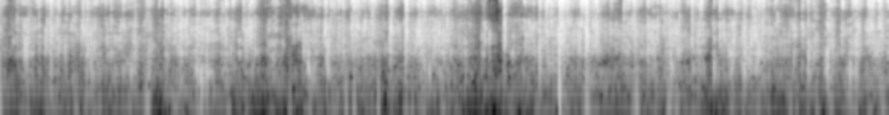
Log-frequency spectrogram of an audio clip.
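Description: A full pink plastic-film candy bag of conversation hearts is crinkled and squeezed with fingertips and long nails. The result is a dense, continuous run of bright, crackly crinkling with quick sharp snaps and almost no low end.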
